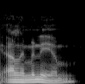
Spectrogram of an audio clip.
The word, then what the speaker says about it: aluminium: he hid initially decided it was gonna be aluminium because he said that all the idioms there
